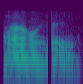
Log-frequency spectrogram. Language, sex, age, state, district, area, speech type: Urdu, male, 30-45, Uttar Pradesh, Lucknow, urban, conversation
